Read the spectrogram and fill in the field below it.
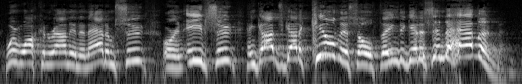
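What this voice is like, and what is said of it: Loud yelling preacher delivery. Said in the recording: “I'm not yelling at you. I'm yelling for you. I don't yell at people. I yell for people.”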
